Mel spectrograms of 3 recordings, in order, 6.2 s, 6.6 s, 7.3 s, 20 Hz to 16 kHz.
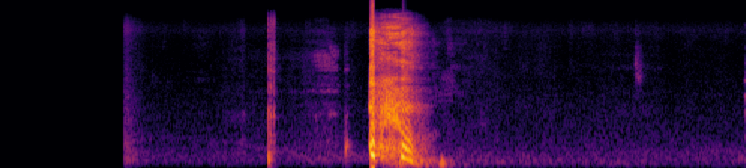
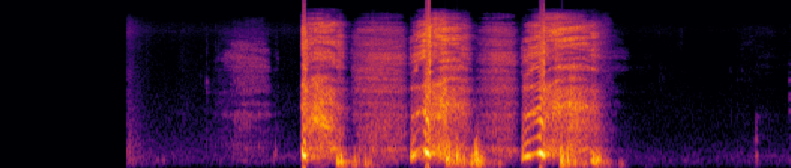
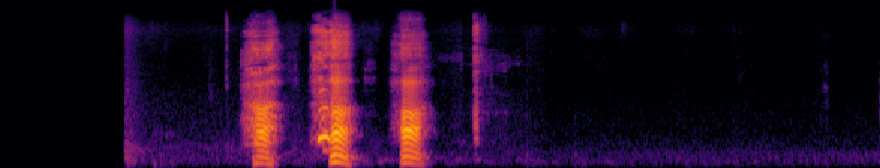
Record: {"cough_length": "6.2 s", "cough_amplitude": 32768, "cough_signal_mean_std_ratio": 0.18, "three_cough_length": "6.6 s", "three_cough_amplitude": 32768, "three_cough_signal_mean_std_ratio": 0.35, "exhalation_length": "7.3 s", "exhalation_amplitude": 28791, "exhalation_signal_mean_std_ratio": 0.22, "survey_phase": "beta (2021-08-13 to 2022-03-07)", "age": "45-64", "gender": "Male", "wearing_mask": "No", "symptom_cough_any": true, "symptom_new_continuous_cough": true, "symptom_shortness_of_breath": true, "symptom_sore_throat": true, "symptom_fatigue": true, "symptom_fever_high_temperature": true, "symptom_headache": true, "symptom_change_to_sense_of_smell_or_taste": true, "symptom_loss_of_taste": true, "symptom_onset": "2 days", "smoker_status": "Never smoked", "respiratory_condition_asthma": false, "respiratory_condition_other": false, "recruitment_source": "Test and Trace", "submission_delay": "1 day", "covid_test_result": "Positive", "covid_test_method": "RT-qPCR"}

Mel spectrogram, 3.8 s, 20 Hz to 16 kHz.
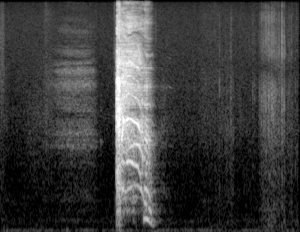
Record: {"cough_length": "3.8 s", "cough_amplitude": 9313, "cough_signal_mean_std_ratio": 0.27, "survey_phase": "beta (2021-08-13 to 2022-03-07)", "age": "45-64", "gender": "Female", "wearing_mask": "No", "symptom_none": true, "smoker_status": "Never smoked", "respiratory_condition_asthma": false, "respiratory_condition_other": false, "recruitment_source": "REACT", "submission_delay": "1 day", "covid_test_result": "Negative", "covid_test_method": "RT-qPCR", "influenza_a_test_result": "Negative", "influenza_b_test_result": "Negative"}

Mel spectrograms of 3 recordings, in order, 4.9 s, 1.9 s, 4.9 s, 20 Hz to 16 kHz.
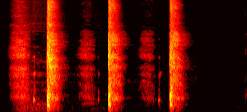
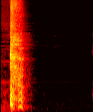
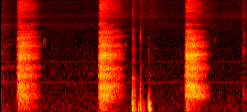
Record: {"three_cough_length": "4.9 s", "three_cough_amplitude": 32768, "three_cough_signal_mean_std_ratio": 0.27, "cough_length": "1.9 s", "cough_amplitude": 32768, "cough_signal_mean_std_ratio": 0.28, "exhalation_length": "4.9 s", "exhalation_amplitude": 25508, "exhalation_signal_mean_std_ratio": 0.41, "survey_phase": "beta (2021-08-13 to 2022-03-07)", "age": "18-44", "gender": "Male", "wearing_mask": "No", "symptom_none": true, "smoker_status": "Never smoked", "respiratory_condition_asthma": false, "respiratory_condition_other": false, "recruitment_source": "REACT", "submission_delay": "1 day", "covid_test_result": "Negative", "covid_test_method": "RT-qPCR"}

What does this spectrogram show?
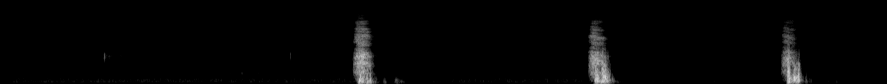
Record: {"exhalation_length": "8.9 s", "exhalation_amplitude": 28486, "exhalation_signal_mean_std_ratio": 0.17, "survey_phase": "beta (2021-08-13 to 2022-03-07)", "age": "18-44", "gender": "Male", "wearing_mask": "No", "symptom_cough_any": true, "symptom_new_continuous_cough": true, "symptom_fatigue": true, "symptom_change_to_sense_of_smell_or_taste": true, "symptom_loss_of_taste": true, "symptom_onset": "6 days", "smoker_status": "Ex-smoker", "respiratory_condition_asthma": false, "respiratory_condition_other": false, "recruitment_source": "Test and Trace", "submission_delay": "1 day", "covid_test_result": "Positive", "covid_test_method": "RT-qPCR", "covid_ct_value": 17.2, "covid_ct_gene": "ORF1ab gene", "covid_ct_mean": 17.4, "covid_viral_load": "1900000 copies/ml", "covid_viral_load_category": "High viral load (>1M copies/ml)"}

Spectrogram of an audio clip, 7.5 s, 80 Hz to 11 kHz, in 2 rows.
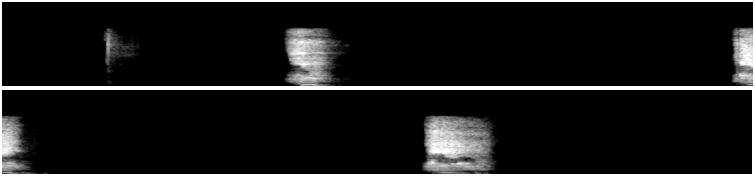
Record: {"exhalation_length": "7.5 s", "exhalation_amplitude": 28803, "exhalation_signal_mean_std_ratio": 0.22, "survey_phase": "beta (2021-08-13 to 2022-03-07)", "age": "18-44", "gender": "Female", "wearing_mask": "No", "symptom_runny_or_blocked_nose": true, "symptom_fatigue": true, "symptom_headache": true, "symptom_other": true, "symptom_onset": "2 days", "smoker_status": "Never smoked", "respiratory_condition_asthma": false, "respiratory_condition_other": false, "recruitment_source": "Test and Trace", "submission_delay": "1 day", "covid_test_result": "Positive", "covid_test_method": "RT-qPCR", "covid_ct_value": 27.8, "covid_ct_gene": "ORF1ab gene", "covid_ct_mean": 28.2, "covid_viral_load": "570 copies/ml", "covid_viral_load_category": "Minimal viral load (< 10K copies/ml)"}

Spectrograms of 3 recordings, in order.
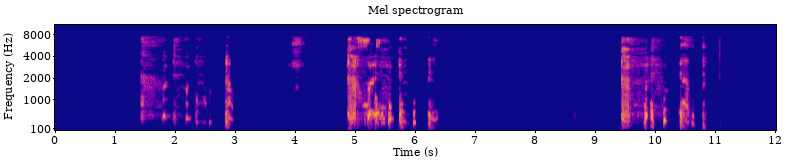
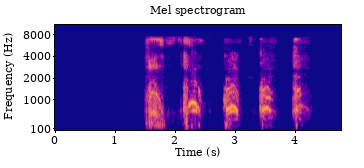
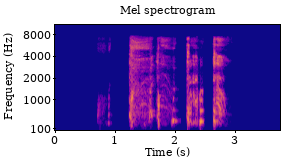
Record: {"three_cough_length": "12.0 s", "three_cough_amplitude": 29540, "three_cough_signal_mean_std_ratio": 0.28, "exhalation_length": "4.8 s", "exhalation_amplitude": 28526, "exhalation_signal_mean_std_ratio": 0.41, "cough_length": "3.8 s", "cough_amplitude": 28722, "cough_signal_mean_std_ratio": 0.36, "survey_phase": "beta (2021-08-13 to 2022-03-07)", "age": "18-44", "gender": "Female", "wearing_mask": "No", "symptom_cough_any": true, "smoker_status": "Never smoked", "respiratory_condition_asthma": false, "respiratory_condition_other": false, "recruitment_source": "Test and Trace", "submission_delay": "1 day", "covid_test_result": "Negative", "covid_test_method": "RT-qPCR"}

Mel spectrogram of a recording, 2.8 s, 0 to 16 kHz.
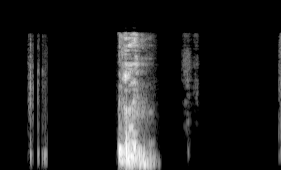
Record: {"cough_length": "2.8 s", "cough_amplitude": 27400, "cough_signal_mean_std_ratio": 0.24, "survey_phase": "beta (2021-08-13 to 2022-03-07)", "age": "45-64", "gender": "Male", "wearing_mask": "No", "symptom_cough_any": true, "symptom_new_continuous_cough": true, "symptom_sore_throat": true, "symptom_headache": true, "smoker_status": "Ex-smoker", "respiratory_condition_asthma": false, "respiratory_condition_other": false, "recruitment_source": "Test and Trace", "submission_delay": "2 days", "covid_test_result": "Positive", "covid_test_method": "RT-qPCR", "covid_ct_value": 20.3, "covid_ct_gene": "ORF1ab gene", "covid_ct_mean": 20.5, "covid_viral_load": "190000 copies/ml", "covid_viral_load_category": "Low viral load (10K-1M copies/ml)"}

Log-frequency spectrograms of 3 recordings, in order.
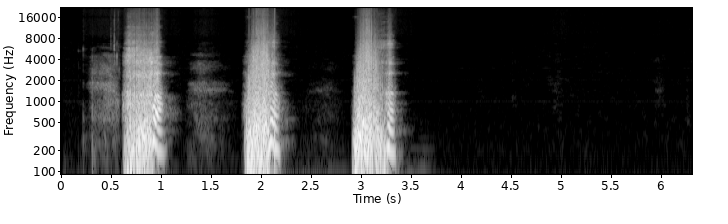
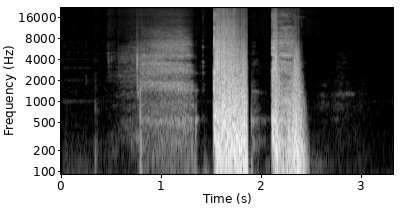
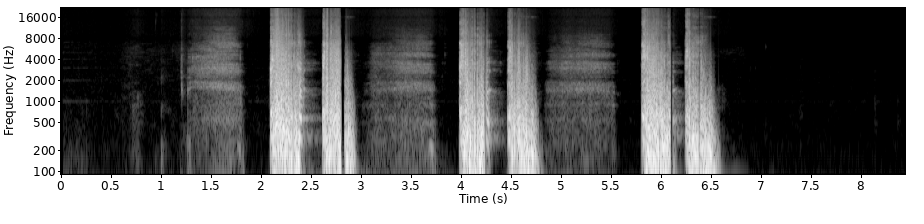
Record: {"exhalation_length": "6.3 s", "exhalation_amplitude": 32768, "exhalation_signal_mean_std_ratio": 0.36, "cough_length": "3.3 s", "cough_amplitude": 32768, "cough_signal_mean_std_ratio": 0.39, "three_cough_length": "8.4 s", "three_cough_amplitude": 32768, "three_cough_signal_mean_std_ratio": 0.38, "survey_phase": "beta (2021-08-13 to 2022-03-07)", "age": "18-44", "gender": "Female", "wearing_mask": "No", "symptom_none": true, "smoker_status": "Never smoked", "recruitment_source": "REACT", "submission_delay": "1 day", "covid_test_result": "Negative", "covid_test_method": "RT-qPCR", "influenza_a_test_result": "Negative", "influenza_b_test_result": "Negative"}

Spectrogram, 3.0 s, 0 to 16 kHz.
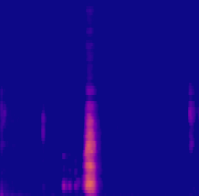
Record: {"exhalation_length": "3.0 s", "exhalation_amplitude": 9638, "exhalation_signal_mean_std_ratio": 0.17, "survey_phase": "alpha (2021-03-01 to 2021-08-12)", "age": "45-64", "gender": "Male", "wearing_mask": "No", "symptom_none": true, "smoker_status": "Never smoked", "respiratory_condition_asthma": false, "respiratory_condition_other": false, "recruitment_source": "Test and Trace", "submission_delay": "1 day", "covid_test_result": "Positive", "covid_test_method": "RT-qPCR"}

